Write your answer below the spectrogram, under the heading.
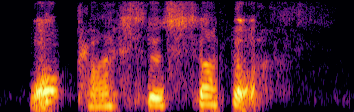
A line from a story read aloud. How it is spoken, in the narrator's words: Denry exclaimed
